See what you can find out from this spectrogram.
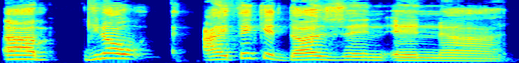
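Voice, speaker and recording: Enthusiastic slangy man, fairly high dry voice. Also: very animated, slow pace, a bit bright, no room sound. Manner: enthusiastic, slangy, swearing, hesitant phrasing full of 'like' and 'dude'. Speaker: podcast guest, independent filmmaker. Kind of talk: casual chat.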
